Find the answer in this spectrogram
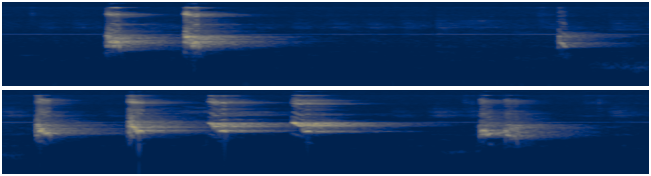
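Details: Yellow-vented bulbul song in the full 'ngriwik nguplik tuklik-tuklik' style, said to quickly draw replies from other bulbuls: loud, bubbly, slurred notes in short bursts, two at first, then a close run of five, in quiet surroundings.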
